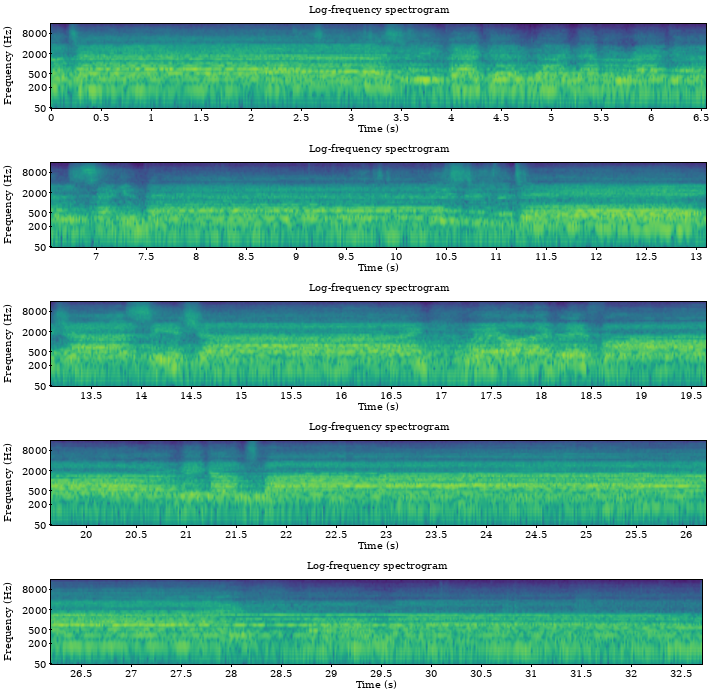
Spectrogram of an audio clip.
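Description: Male barbershop chorus singing a cappella in close harmony, holding long ringing chords with brief breaks between phrases.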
